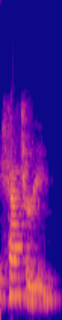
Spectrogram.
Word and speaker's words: Kateri: questa is her surname i think at the time um she pronounced her name catchery but that that just sounds like the home for cats doesn't it so um so saint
